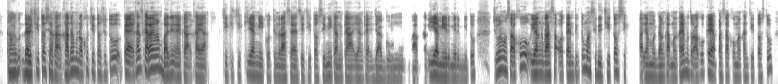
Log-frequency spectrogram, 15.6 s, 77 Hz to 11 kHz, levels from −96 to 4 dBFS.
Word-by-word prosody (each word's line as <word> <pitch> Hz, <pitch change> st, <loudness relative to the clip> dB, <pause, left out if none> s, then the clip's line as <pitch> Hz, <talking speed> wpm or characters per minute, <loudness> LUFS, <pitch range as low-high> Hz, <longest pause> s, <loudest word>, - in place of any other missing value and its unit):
Kalau, 155 Hz, +2 st, -3 dB
dari 150 Hz, -2 st, +6 dB
Cheetos 165 Hz, +1 st, 0 dB
ya 145 Hz, -, -1 dB
Kak. 140 Hz, -, 0 dB
Karena, 145 Hz, +3 st, +5 dB
menurut 140 Hz, -5 st, -3 dB
aku 175 Hz, -, -13 dB
Cheetos 145 Hz, -3 st, -4 dB
itu, 140 Hz, +6 st, -5 dB, 0.2 s
kayak, 145 Hz, -3 st, +7 dB
kan 185 Hz, +1 st, +2 dB
sekarang 190 Hz, +2 st, +8 dB
memang 205 Hz, -2 st, -2 dB
banyak 130 Hz, +3 st, +3 dB
ya -, -, -6 dB
Kak. 120 Hz, -1 st, +1 dB
Kayak, 115 Hz, -2 st, +1 dB, 0.3 s
chiki-chiki 130 Hz, +1 st, -6 dB
yang 130 Hz, -1 st, +2 dB
ngikutin 120 Hz, 0 st, -5 dB
rasa 110 Hz, 0 st, 0 dB
si 125 Hz, -, -6 dB
Cheetos 115 Hz, 0 st, -7 dB
ini 125 Hz, +1 st, -5 dB
kan, 115 Hz, -2 st, -2 dB
Kak, 110 Hz, -1 st, +1 dB
yang 105 Hz, -1 st, -6 dB
kayak, 115 Hz, -2 st, -5 dB
jagung 105 Hz, 0 st, -8 dB, 0.4 s
bakar 100 Hz, +3 st, -8 dB
iya, 135 Hz, -1 st, +7 dB
mirip-mirip 120 Hz, -2 st, +1 dB
gitu. 135 Hz, +7 st, -12 dB, 0.3 s
Cuman, 180 Hz, +4 st, -4 dB
maksud 175 Hz, -3 st, -2 dB
aku, 225 Hz, -, -8 dB, 0.2 s
yang 145 Hz, 0 st, +5 dB
rasa 135 Hz, 0 st, +4 dB
otentik 135 Hz, 0 st, -1 dB
itu, 195 Hz, -, -11 dB
masih 175 Hz, -5 st, -7 dB
di 130 Hz, -, -2 dB
Cheetos 150 Hz, +4 st, -6 dB
sih -, -, -23 dB, 0.2 s
Kak, 135 Hz, -, -2 dB
yang 125 Hz, -1 st, -1 dB
megang 120 Hz, -1 st, -4 dB
Kak. 120 Hz, -, -3 dB
Makanya, 120 Hz, +5 st, +3 dB
menurut 150 Hz, -6 st, -4 dB
aku, 135 Hz, +7 st, -4 dB
kayak, 150 Hz, -2 st, +6 dB
pas 130 Hz, -2 st, -6 dB
aku 125 Hz, +1 st, -9 dB
makan 120 Hz, 0 st, -8 dB
Cheetos 120 Hz, 0 st, -8 dB
tuh. 180 Hz, +8 st, -9 dB
130 Hz, 225 wpm, -25 LUFS, 115-150 Hz, 0.4 s, sekarang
